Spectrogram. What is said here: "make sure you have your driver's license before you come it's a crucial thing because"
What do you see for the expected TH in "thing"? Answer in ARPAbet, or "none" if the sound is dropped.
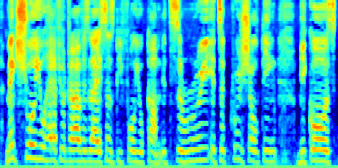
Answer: T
